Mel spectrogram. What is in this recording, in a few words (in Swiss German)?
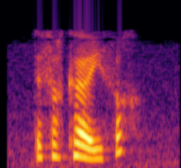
"verkaufer", Bas Rhin; vin; vendeur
